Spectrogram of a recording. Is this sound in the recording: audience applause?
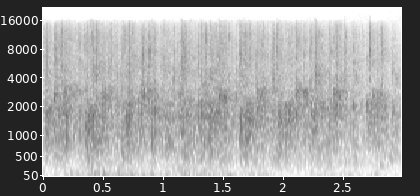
yes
